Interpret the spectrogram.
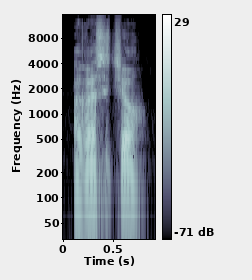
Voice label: "aga swco", Apatani

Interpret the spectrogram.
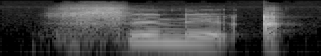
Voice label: "sinik'" nose, Chukchansi

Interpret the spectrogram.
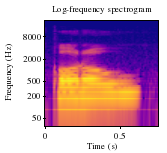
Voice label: "koro", snake, Wamesa

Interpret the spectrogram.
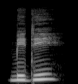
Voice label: "midiñ", Apatani

